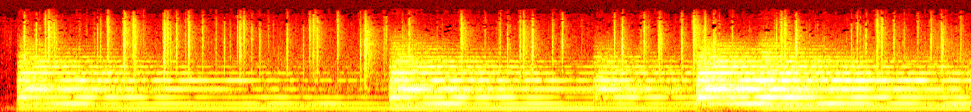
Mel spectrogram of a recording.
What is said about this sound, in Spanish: Al inclinar su cabeza hacia atrás, su mirada cayó sobre una campana y con gran asombro y miedo sorpresivo notó que había comenzado a oscilar se movía tan suavemente que escasamente emitía un sonido. Pero de pronto empezó a sonar ruidosamente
